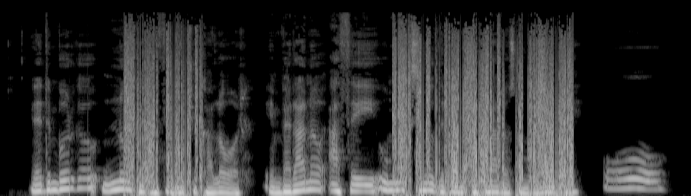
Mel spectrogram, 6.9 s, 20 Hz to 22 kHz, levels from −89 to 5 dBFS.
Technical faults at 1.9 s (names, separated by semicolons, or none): loose connector crackle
